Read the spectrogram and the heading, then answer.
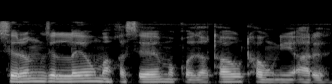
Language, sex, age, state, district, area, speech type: Bodo, male, 30-45, Assam, Chirang, rural, spontaneous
